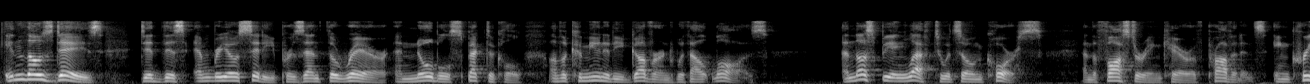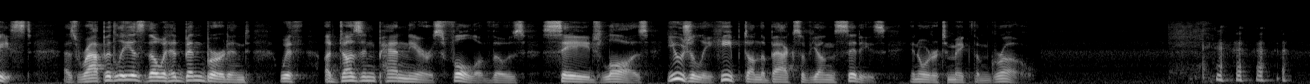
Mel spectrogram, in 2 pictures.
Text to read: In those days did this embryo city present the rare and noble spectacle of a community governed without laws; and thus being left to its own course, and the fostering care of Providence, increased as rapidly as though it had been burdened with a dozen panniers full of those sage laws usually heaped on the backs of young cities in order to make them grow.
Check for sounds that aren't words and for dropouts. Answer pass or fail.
fail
